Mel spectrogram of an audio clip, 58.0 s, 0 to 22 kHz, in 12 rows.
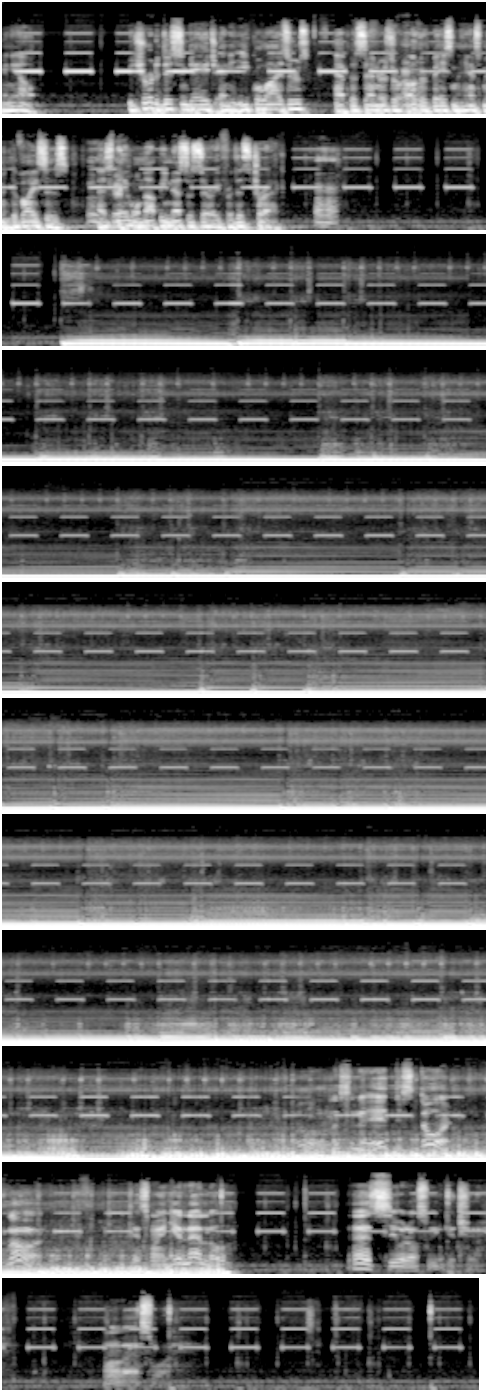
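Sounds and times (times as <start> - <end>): loud deep bass: 1.2 - 7.9, 10.3 - 50.8.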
